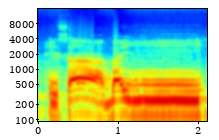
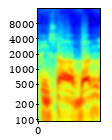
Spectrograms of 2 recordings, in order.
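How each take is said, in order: First: The final n merges into a y sound. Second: The word ends with a clear n sound. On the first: The speaker calls it right. "jadi dimasukin ya" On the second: The speaker calls it wrong. "jangan dibaca hisaban"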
